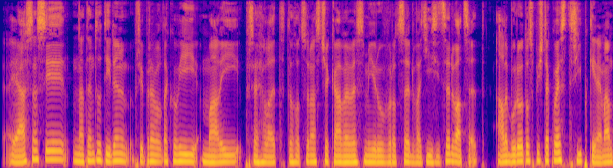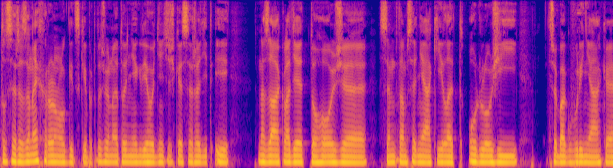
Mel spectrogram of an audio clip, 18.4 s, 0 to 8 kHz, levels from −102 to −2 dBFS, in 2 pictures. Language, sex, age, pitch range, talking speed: Czech, male, 20-39, 110-125 Hz, 165 wpm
